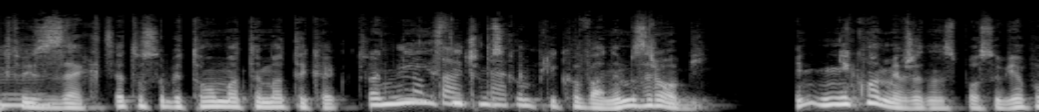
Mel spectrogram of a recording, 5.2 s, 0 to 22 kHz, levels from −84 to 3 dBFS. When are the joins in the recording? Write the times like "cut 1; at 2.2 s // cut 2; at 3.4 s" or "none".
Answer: cut 1; at 3.9 s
